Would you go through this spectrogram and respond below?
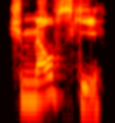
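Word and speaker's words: Chmelevski: Uh, Chmelfsky is how it's pronounced.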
